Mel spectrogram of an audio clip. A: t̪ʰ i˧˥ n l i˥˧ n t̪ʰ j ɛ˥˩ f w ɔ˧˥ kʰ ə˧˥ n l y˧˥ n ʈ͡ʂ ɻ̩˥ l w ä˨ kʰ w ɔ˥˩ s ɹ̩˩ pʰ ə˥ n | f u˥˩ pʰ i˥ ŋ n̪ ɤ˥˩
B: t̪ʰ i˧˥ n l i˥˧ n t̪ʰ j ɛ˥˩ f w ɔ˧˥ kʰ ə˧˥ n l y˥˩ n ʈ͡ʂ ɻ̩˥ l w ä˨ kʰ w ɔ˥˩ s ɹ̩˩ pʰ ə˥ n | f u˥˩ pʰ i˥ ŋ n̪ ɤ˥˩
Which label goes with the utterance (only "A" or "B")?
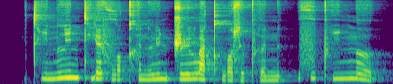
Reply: B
